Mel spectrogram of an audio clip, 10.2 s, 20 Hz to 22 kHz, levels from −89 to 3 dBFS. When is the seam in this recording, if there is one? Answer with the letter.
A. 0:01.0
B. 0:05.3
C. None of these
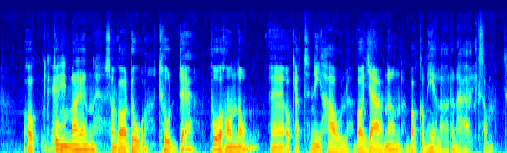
C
